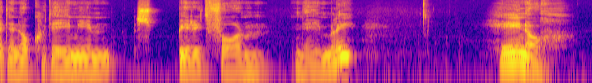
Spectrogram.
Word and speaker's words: Henoch: nocademian spirit form namely henoch pronounced as not enoch enoch that's a different name and was used by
